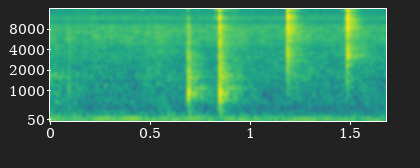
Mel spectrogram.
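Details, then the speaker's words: Furnace thermostat being tested for a no-heat-call fault. Two soft, sharp clicks when the thermostat is set to heat: the R-to-W contact closing, which is a normal relay click. "you hear that that clicked that was what I was looking for"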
